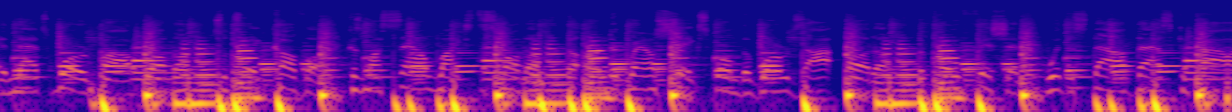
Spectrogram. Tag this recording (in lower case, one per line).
music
